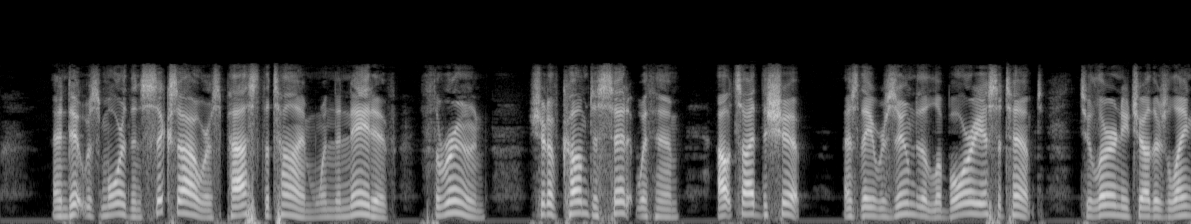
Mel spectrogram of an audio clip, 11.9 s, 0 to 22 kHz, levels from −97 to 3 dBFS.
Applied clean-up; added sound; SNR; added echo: none; none; none; none.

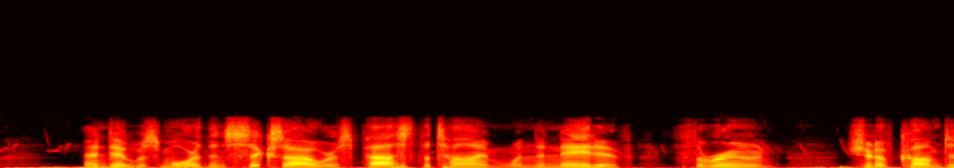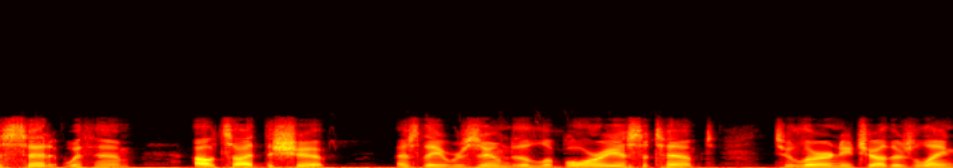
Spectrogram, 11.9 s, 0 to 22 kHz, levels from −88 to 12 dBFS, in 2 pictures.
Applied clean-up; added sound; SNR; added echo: none; Bird; 12 dB; none.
